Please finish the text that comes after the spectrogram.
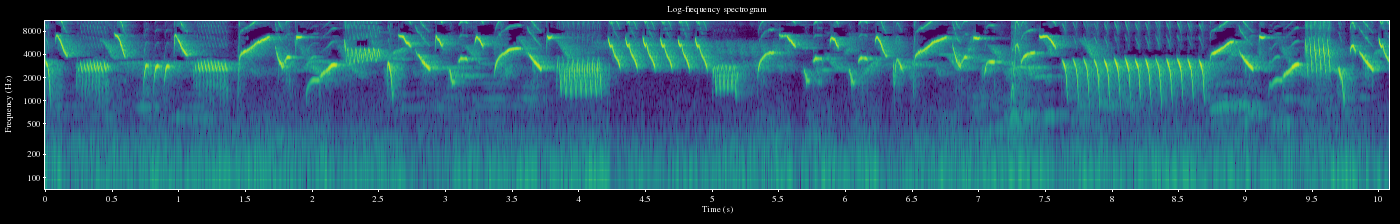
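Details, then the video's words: Blackthroat-filled canary singing clearly as master and lure material for training canaries: dense, continuous warbling of quick upward sweeps, short buzzes, and two rolling trills. "Pancingan & Masteran Burung Kenari Isian Blackthroat Suara Jernih!"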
